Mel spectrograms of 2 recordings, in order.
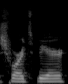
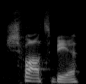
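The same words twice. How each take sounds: First: It is said with an Americanized pronunciation. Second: It is said with a German pronunciation. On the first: It is said the casual local way. "we're going to bastardize the word, the pronunciation" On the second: It is said the technically correct way.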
